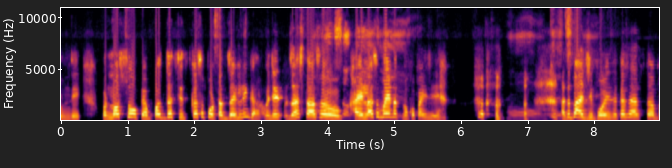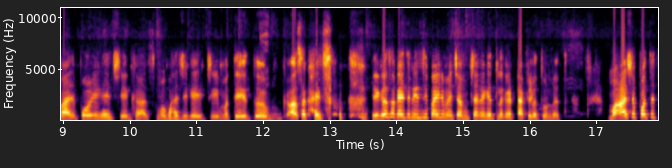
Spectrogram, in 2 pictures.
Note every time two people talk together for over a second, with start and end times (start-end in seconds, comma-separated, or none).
3.8-5.2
